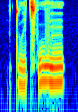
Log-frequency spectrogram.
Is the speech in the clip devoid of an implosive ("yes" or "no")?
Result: yes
